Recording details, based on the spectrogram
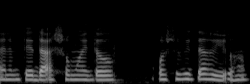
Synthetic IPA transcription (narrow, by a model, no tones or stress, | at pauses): animt̪ed̪a̰ʔʃɔmɔjd̪ɔ | pɔʃubid̪ʱaɦojṵʔɦɔ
